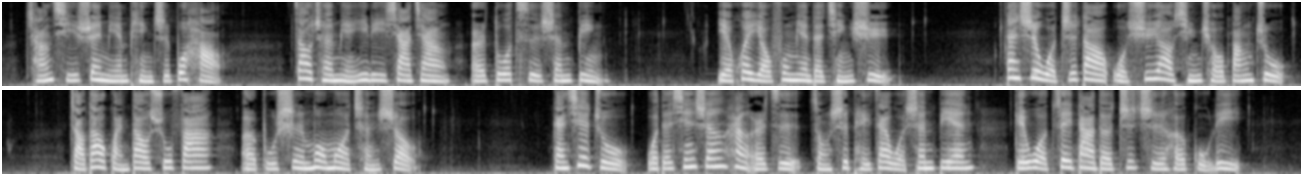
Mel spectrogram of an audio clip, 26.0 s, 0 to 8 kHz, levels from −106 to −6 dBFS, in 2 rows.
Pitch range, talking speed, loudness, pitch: 190-230 Hz, 185 characters per minute, -17 LUFS, 205 Hz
